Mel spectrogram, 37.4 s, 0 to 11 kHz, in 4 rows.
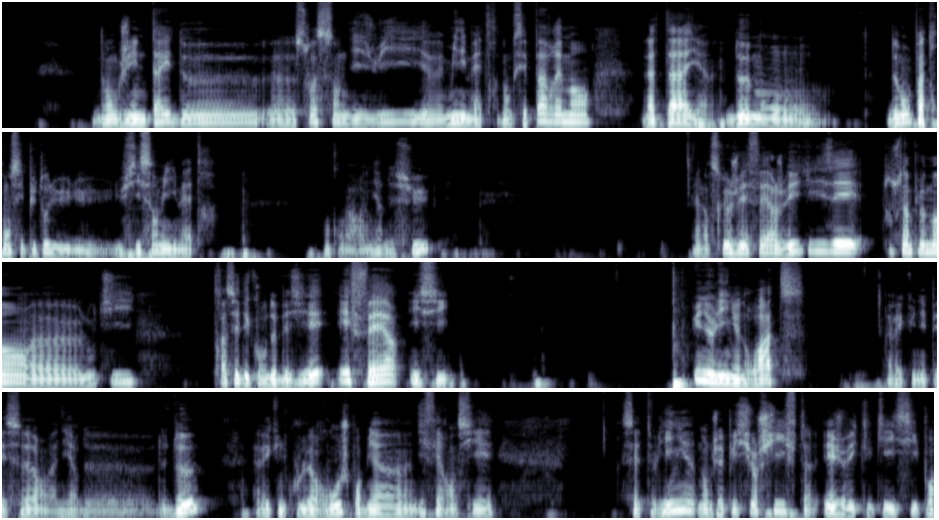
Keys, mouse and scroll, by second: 7.1 alt+Tab, 10.7 alt+Tab, 12.4 alt+click, 14.9 click, 15.5 click, 21.1 click, 22.0 click, 23.7 ctrl+click, 25.4 Return, 27.1 click, 28.6 right click, 29.7 click.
